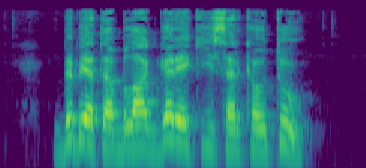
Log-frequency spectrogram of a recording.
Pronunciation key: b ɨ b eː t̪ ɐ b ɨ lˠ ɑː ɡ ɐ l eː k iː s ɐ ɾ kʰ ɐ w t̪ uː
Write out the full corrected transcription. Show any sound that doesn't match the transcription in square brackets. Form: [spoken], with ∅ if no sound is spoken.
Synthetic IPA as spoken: b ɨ b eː t̪ ɐ b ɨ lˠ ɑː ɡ ɐ [ɾ] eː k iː s ɐ ɾ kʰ ɐ w t̪ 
